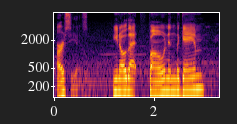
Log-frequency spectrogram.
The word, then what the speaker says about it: Arceus: And it was just Small Ant talking about Legends Arceus and being like, I've seen people playing Legends Arceus recently, and it's like, yeah, because he pronounces it Arceus because he's Canadian.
